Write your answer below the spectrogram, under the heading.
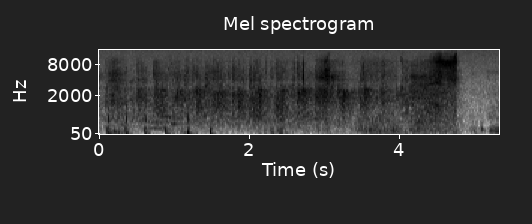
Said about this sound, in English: Bible readers, thank you. Nobody got that yesterday. Let's give a clap for the people who read God's word.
